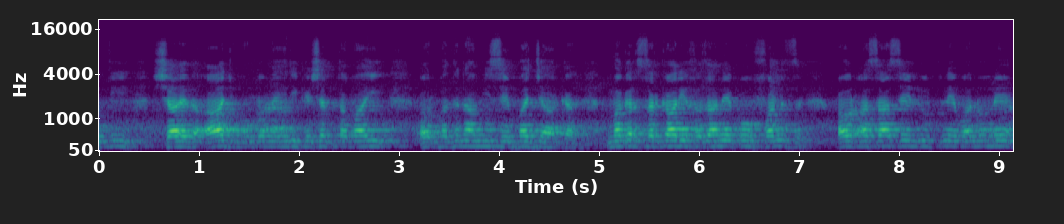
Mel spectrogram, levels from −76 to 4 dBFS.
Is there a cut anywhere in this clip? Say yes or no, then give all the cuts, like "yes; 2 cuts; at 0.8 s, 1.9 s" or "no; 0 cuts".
no; 0 cuts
